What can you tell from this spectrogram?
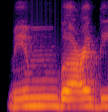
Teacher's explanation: ناکم من بعدی، کم من بعدی میم پر غنہ کریں گے، من بعدی میں نون کی جگہ میم پڑھا جائے گا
